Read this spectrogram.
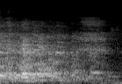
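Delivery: loud, high laugh; burst of laughter. Real, not acted. Student retelling the reunion, cracking up.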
